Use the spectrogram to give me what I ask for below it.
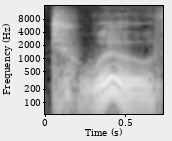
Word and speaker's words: Twoo: T-W-O-O.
